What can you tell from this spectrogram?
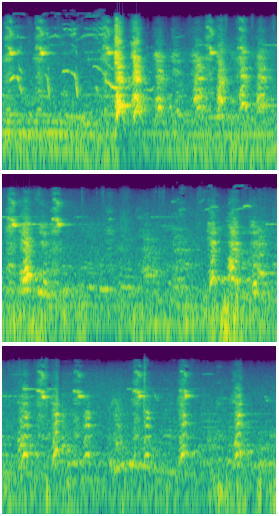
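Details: Six-week-old Collie puppies yipping and whimpering indoors, short high squeals and little barks scattered through, with a person talking over much of it.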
